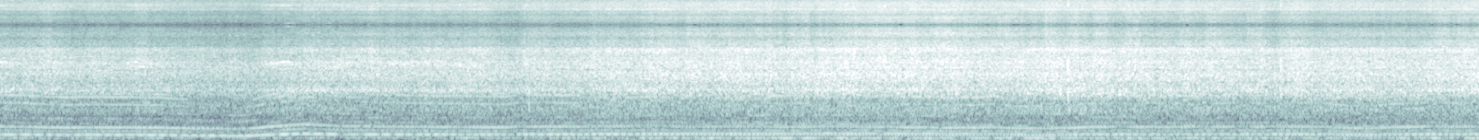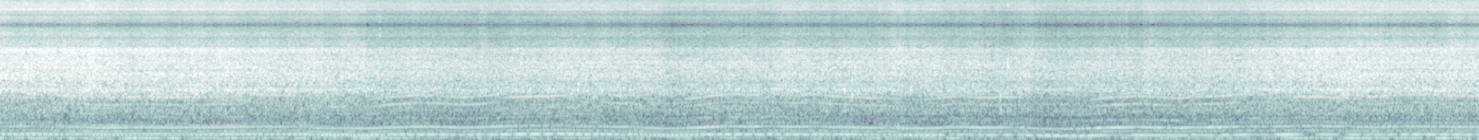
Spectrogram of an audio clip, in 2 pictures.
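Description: Snowmobile engine running steadily while riding along, its pitch dipping and rising a little several times with the throttle, over a steady hiss.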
